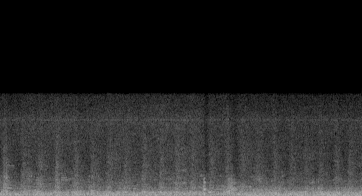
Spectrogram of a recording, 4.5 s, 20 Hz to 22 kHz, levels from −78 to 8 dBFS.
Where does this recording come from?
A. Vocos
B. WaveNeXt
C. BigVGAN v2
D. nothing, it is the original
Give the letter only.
D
